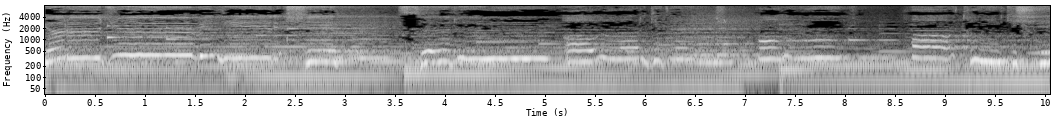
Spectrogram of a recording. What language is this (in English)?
Turkish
